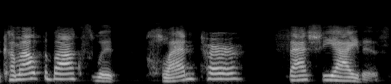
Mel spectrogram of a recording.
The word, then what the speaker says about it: plantar fasciitis: I'm going to come out the box with plantar fasciitis. Am I saying it correctly? Yes, you are. Plantar fasciitis, which All is basically right.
